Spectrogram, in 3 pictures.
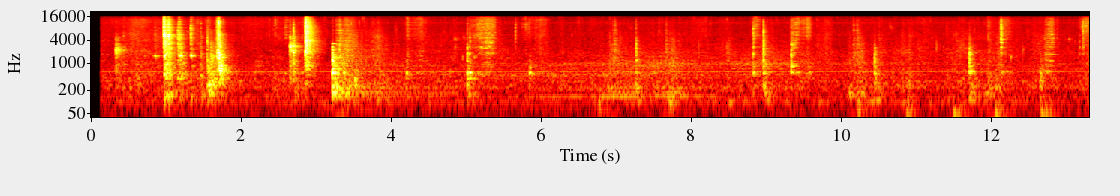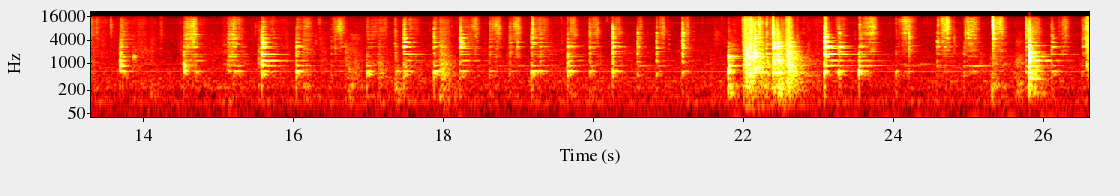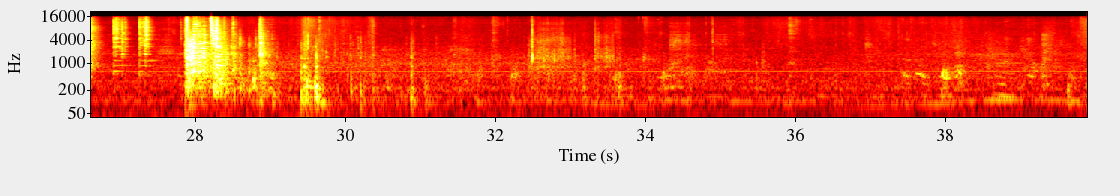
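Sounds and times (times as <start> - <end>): chopsticks tapping and scraping a pan: 4.2 - 6.2, 8.8 - 10.9, 11.6 - 31.1.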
